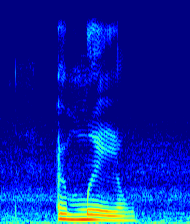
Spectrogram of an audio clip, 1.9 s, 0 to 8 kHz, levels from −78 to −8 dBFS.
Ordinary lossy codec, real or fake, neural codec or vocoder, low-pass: none; real; none; 7.2 kHz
